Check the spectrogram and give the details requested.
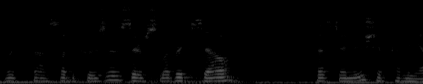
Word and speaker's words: Xcel: Their Celebrity Excel. That's their new ship coming out, and it's spelled XCEL, Celebrity Excel. So she will excel at everything, but it's spelled XCEL, so you don't get it wrong.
